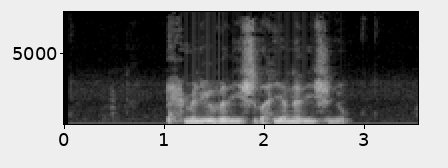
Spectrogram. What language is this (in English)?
Kabyle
